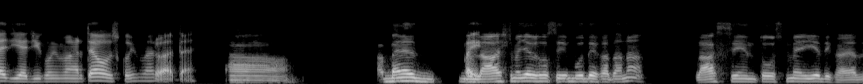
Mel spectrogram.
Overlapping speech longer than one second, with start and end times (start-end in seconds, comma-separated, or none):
none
